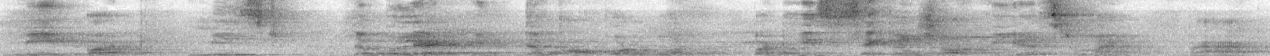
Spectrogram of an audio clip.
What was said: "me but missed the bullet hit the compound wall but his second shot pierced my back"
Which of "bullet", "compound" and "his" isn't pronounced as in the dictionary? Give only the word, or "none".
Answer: compound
